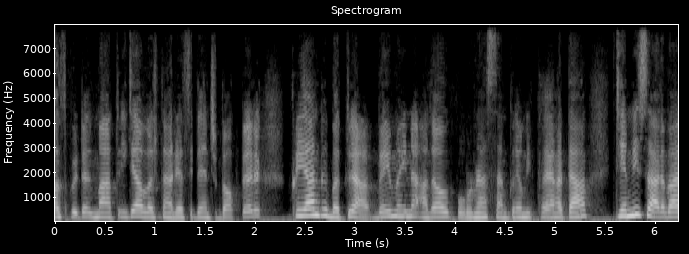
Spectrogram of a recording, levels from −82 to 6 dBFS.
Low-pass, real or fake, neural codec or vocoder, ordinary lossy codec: none; fake; codec, 16 kHz, 0.5 kbps, X-Codec, HuBERT features, trained on general audio; none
